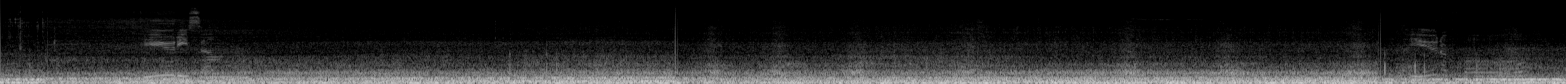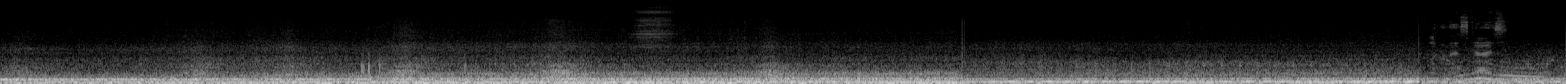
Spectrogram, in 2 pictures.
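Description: Steady car road noise heard from inside the cabin while driving: tyres and engine giving a constant low rumble.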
